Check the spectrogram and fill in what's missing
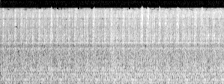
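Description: A sewing machine runs steadily, stitching a strong reinforcing seam along the leg of scrubs trousers, its motor hum and rapid needle chatter continuous and close for the whole stretch, with no talking.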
